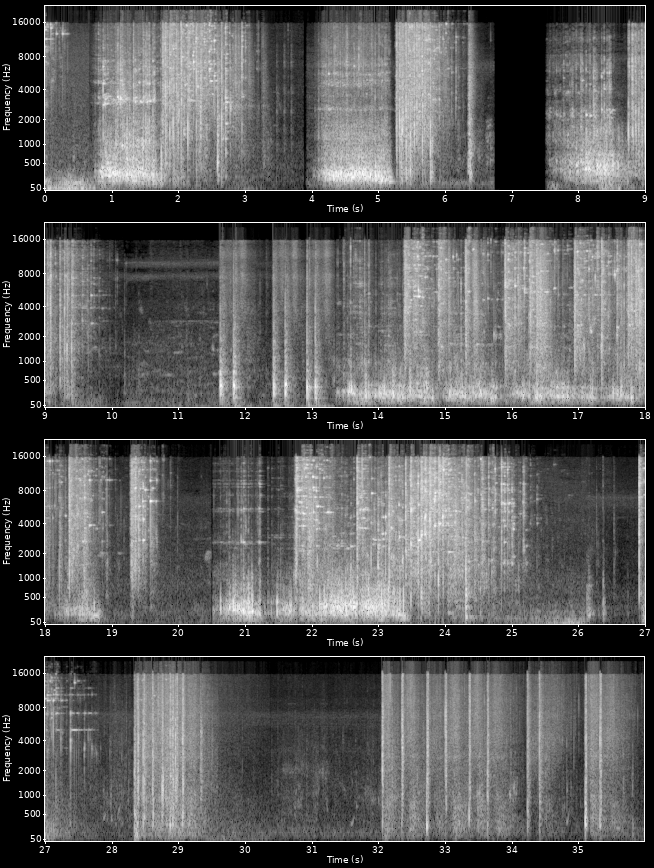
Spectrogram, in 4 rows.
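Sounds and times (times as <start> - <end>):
glass crunching and cracking: 13.5 - 20.0, 21.3 - 25.6.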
